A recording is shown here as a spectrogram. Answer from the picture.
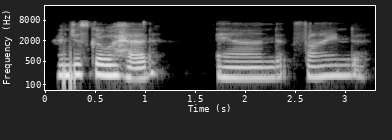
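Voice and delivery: unhurried meditation voice with long pauses; guided meditation. Acted. Meditation leader inviting friends to picture flowing water, calm and spacious. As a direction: guide them gently, phrase by phrase, leaving space.

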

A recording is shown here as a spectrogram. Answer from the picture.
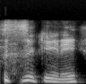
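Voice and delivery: Zucchini repeated with a laugh; laughing echo. Retold or imitated. Co-host laughing, echoing the Italian name. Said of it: "Should be Zucchini".

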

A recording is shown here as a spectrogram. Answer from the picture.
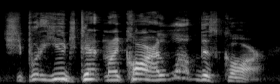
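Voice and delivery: mock the upset driver, overdone and shrill-pitched; angry stranger whining about his beloved car; irate car owner.

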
